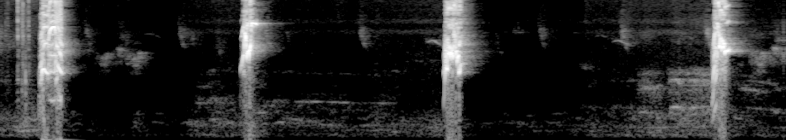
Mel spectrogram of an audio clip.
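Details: Lively Javan myna calling to lure wild mynas and prompt others to reply; four harsh, rasping squawks repeated about every two seconds, with faint low chatter before the last.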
